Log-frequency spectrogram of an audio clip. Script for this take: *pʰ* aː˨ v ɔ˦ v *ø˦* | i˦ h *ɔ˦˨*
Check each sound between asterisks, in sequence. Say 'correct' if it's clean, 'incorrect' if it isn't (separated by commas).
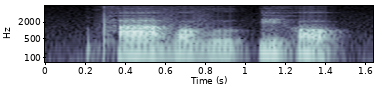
correct, incorrect, correct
